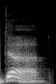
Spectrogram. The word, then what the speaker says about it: Te: Uh Tay pronounced duh has also uh variously translated as integrity, virtue, character, honor, reason, best conduct.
